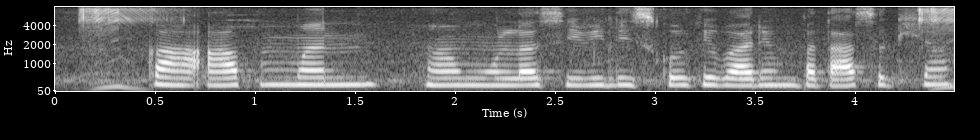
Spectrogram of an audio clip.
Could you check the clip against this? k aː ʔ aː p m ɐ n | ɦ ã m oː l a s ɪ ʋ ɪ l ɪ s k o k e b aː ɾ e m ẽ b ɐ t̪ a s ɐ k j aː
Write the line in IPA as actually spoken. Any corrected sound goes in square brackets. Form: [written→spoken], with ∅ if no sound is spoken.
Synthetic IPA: k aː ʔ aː p m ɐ n | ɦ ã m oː l a s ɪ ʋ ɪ l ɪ s k o k e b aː ɾ e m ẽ b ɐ t̪ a s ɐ k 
